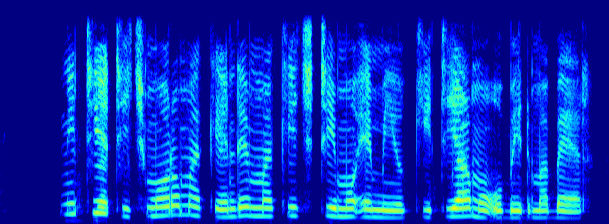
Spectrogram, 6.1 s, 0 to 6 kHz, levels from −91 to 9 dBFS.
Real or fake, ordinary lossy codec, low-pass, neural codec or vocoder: real; none; 5.4 kHz; none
